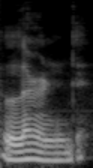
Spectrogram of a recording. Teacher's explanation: Como são verbos que terminam com sons vozeados, a sua pronúncia deve ser com um som sutil de D.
